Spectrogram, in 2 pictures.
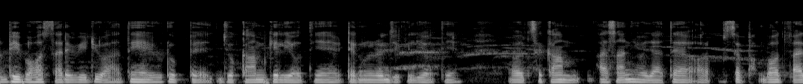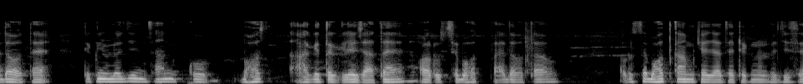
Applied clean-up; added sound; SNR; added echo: none; none; none; none.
